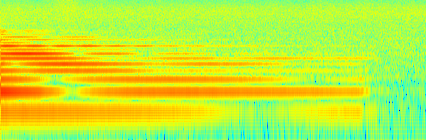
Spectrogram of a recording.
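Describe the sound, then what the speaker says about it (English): A single piano note C rings out close and clear, holding steady for nearly three seconds before being damped. "if I were to play the notes C on the piano, it will sound like this"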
